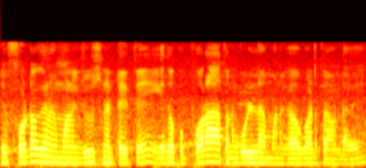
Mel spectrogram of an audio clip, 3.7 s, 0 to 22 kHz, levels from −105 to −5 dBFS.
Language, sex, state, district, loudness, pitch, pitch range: Telugu, male, Andhra Pradesh, Anantapur, -18 LUFS, 130 Hz, 120-135 Hz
